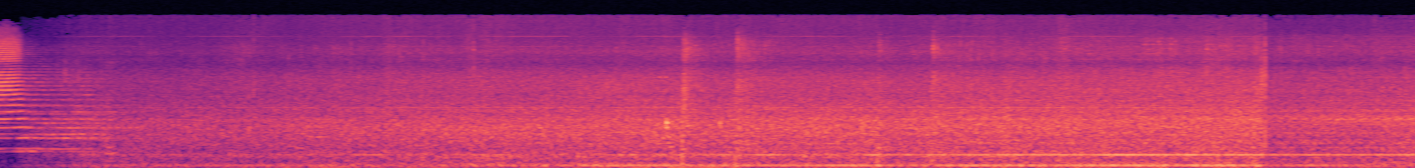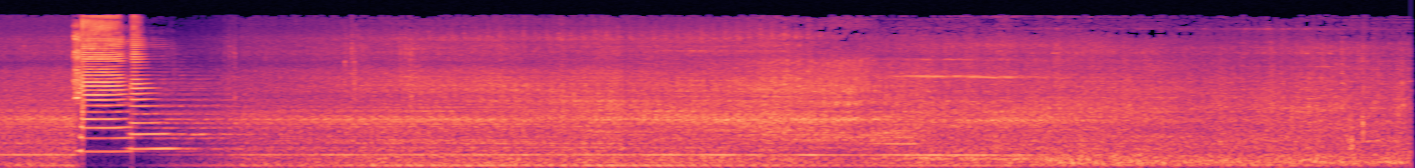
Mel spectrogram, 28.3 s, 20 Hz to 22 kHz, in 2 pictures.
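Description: Class 73/9 locomotive hauling a Network Rail test train, approaching and growing steadily louder, with a steady drone. About halfway through it gives one short horn blast, then the coaches run past with a rolling rumble.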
